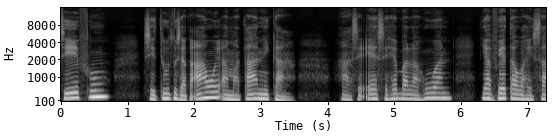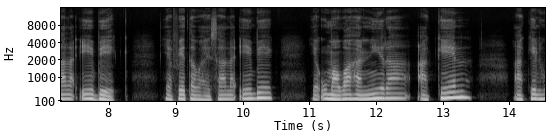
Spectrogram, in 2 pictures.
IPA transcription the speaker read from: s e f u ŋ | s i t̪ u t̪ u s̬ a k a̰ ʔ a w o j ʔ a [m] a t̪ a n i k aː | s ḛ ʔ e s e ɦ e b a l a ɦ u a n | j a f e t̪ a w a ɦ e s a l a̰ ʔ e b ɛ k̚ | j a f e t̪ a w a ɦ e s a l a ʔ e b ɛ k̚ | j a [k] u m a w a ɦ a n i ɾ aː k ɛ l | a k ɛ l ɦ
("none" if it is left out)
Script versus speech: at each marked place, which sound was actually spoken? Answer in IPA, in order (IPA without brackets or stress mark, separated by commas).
m, ʔ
